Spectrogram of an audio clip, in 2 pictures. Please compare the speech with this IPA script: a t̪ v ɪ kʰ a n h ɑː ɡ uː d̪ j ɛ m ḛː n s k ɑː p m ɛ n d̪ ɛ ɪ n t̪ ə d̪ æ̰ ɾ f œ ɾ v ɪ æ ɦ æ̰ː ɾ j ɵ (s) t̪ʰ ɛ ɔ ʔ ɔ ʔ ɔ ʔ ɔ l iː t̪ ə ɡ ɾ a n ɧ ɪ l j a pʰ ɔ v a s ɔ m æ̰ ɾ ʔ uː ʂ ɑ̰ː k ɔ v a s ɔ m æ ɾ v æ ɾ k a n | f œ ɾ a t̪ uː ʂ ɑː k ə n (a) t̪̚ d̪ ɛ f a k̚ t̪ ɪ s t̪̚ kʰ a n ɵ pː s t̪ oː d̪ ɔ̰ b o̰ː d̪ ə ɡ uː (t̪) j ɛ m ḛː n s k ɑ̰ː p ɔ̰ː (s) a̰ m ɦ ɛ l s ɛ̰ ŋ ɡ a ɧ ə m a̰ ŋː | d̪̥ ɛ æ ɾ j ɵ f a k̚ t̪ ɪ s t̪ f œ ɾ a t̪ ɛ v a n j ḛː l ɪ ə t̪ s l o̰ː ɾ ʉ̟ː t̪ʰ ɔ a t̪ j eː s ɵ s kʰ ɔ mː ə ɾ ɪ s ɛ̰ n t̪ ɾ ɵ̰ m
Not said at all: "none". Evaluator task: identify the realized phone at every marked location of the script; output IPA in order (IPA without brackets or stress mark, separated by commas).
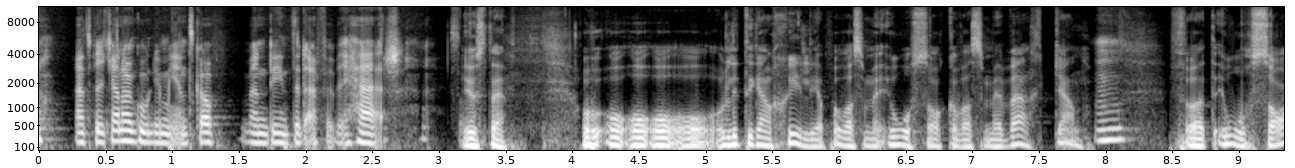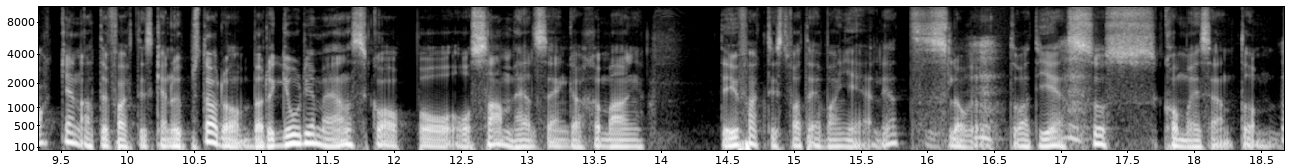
s, a, d̪, s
